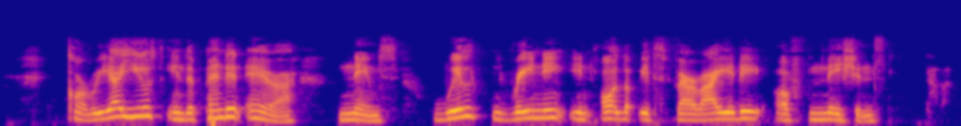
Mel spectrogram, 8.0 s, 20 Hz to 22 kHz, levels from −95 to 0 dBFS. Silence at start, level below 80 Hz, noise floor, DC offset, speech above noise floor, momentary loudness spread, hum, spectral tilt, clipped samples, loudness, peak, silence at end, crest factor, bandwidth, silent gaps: 0.55 s; -52 dBFS; -53 dBFS; under 0.1%; 32 dB; 14 LU; none; -6.5 dB/octave; under 0.1%; -20 LUFS; -4 dBFS; 0.7 s; 18 dB; 7.6 kHz; none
